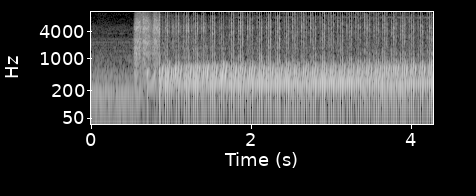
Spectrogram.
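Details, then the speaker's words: Honda N600 with motorcycle engine swap, carburetor pilots cleaned, cold start on choke: fires instantly into a loud, choppy idle with uneven stumbling pulses; rough idle, owner suspects rich mixture needing carb adjustment, possibly running on two cylinders. "she runs she's loud and it's a little rough I think the mixture needs to be adjusted all the carburetors"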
